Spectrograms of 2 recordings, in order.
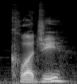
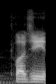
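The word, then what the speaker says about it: cludgy: k does it no it starts with a k sound uh English that's clut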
